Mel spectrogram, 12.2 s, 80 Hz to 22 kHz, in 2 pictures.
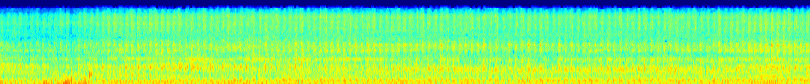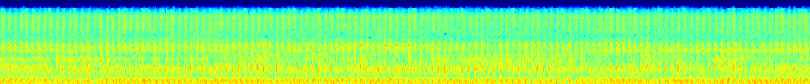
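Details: Toyota 2AZ-FE engine at idle. A constant uneven knocking of about three beats per second under the engine hum; an engine knock of unknown cause.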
